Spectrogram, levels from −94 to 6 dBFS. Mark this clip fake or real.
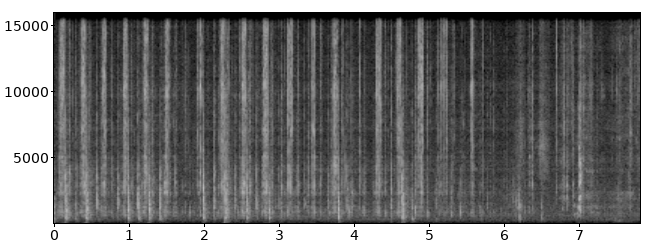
fake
